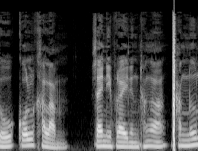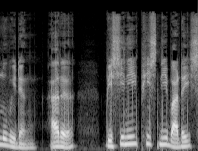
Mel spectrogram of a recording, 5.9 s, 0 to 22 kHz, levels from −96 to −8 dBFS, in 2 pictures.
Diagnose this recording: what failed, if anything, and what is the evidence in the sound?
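At 2.59–2.65 s, a wireless microphone squelch dropout: the radio link fades, hiss rises, and the receiver's squelch mutes about 13 ms before speech returns.

From 3.42 to 5.86 s, periodic USB or driver dropouts: ticks every 64 ms, around forty, each a sub-millisecond gap of silence where the driver stalled.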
